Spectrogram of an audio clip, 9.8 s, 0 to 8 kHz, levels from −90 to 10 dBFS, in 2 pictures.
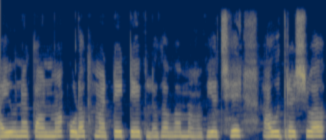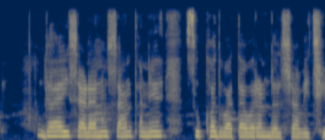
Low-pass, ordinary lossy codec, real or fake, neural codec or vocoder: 7.2 kHz; none; real; none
